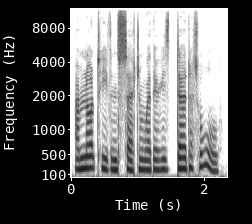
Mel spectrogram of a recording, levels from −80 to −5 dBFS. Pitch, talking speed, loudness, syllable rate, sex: 210 Hz, 280 wpm, -19 LUFS, 6.4 syllables/s, female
